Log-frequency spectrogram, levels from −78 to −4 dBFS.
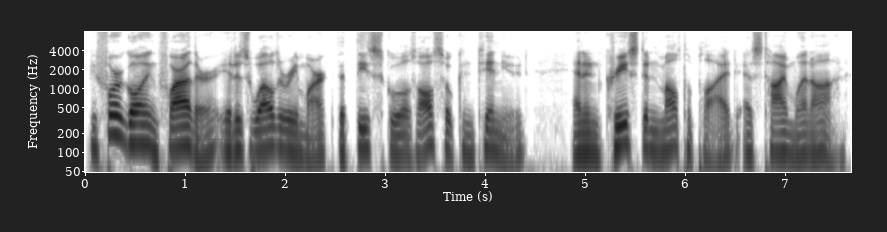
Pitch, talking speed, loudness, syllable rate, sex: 105 Hz, 165 wpm, -22 LUFS, 4.6 syllables/s, male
